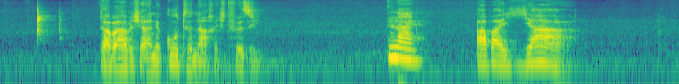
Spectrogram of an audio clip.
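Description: A middle-aged man speaks in a calm, firm voice close by.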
